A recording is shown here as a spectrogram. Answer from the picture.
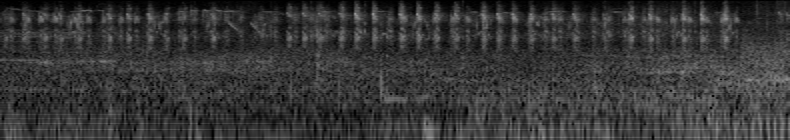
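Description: A bird calling in a fast, regular series of short high-pitched chirps, several a second, over a low steady background rumble. The chirping stops shortly before the end.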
